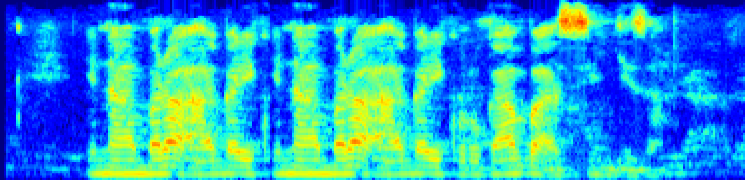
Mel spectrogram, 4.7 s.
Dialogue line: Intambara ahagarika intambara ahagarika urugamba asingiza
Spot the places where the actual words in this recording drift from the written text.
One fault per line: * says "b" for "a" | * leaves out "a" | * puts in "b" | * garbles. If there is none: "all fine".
all fine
